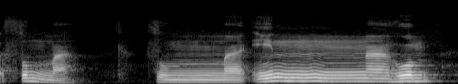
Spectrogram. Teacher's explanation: Perhatikan di sini terdapat huruf mim tasdid. Ini hukumnya dibaca gunnah, yaitu cara membacanya didengungkan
